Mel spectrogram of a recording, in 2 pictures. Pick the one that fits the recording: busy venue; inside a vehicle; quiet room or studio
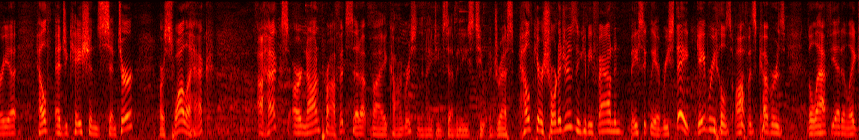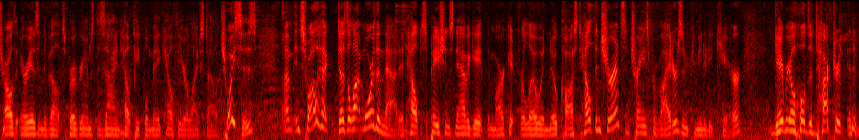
busy venue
